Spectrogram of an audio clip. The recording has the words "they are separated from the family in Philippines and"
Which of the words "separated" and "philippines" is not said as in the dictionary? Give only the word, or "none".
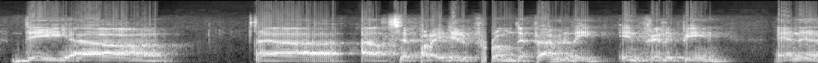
philippines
